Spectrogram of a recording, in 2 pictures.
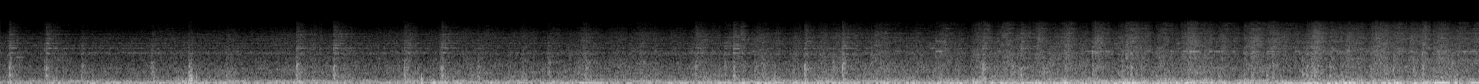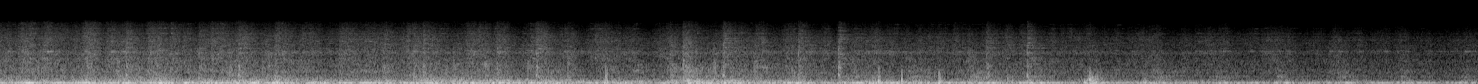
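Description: Freight train wagons rolling past, wheels clattering over the rail joints in a steady clickety-clack over a low rumble; the sound eases a little near the end as the last wagons go by.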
